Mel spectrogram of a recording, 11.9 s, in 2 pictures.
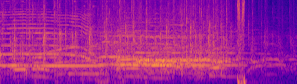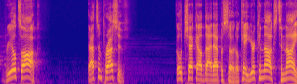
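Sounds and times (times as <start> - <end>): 
round of applause: 0.0 - 6.3
speech: 6.0 - 6.8, 7.7 - 8.6, 9.4 - 11.8.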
